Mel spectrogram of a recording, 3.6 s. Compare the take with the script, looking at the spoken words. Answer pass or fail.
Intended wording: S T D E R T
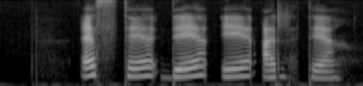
pass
